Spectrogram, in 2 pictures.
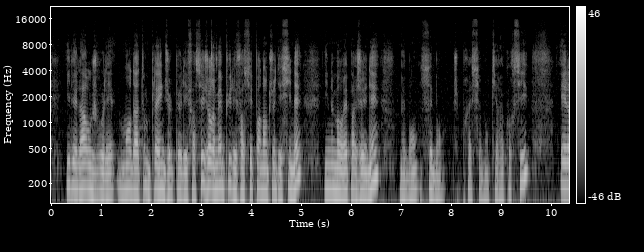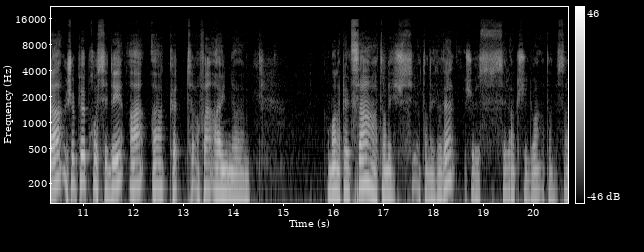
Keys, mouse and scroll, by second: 2.5 click, 3.2 space, 4.1-6.1 drag, 6.3 scroll up 2, 6.9 right click, 9.1-11.4 drag, 12.8 click, 15.2 click, 15.9 click, 17.3 click, 18.7 click, 20.4 click, 20.6 space.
